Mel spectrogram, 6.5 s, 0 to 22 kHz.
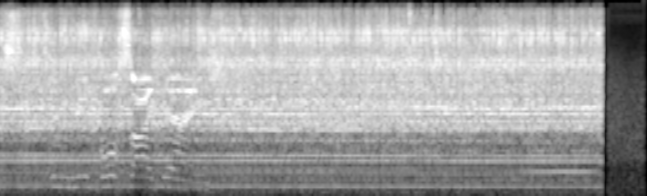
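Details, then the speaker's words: Ford Explorer heard from underneath, growling from rear when driving over 35 mph; steady droning growl with gritty edge from both sides; worn rear wheel bearings, both replaced. "you can hear that bearing just a growling uh it's making noise on both sides"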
